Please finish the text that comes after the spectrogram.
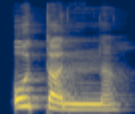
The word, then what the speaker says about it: automne: Baphè et ce mot automne et pas automne. Automne. Automne. Le M est silencieux.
